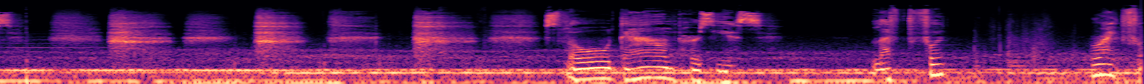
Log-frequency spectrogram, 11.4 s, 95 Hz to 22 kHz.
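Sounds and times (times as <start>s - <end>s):
constant low hum: 0.0s - 11.4s
heavy steadying breathing with sharp gasps: 0.4s - 5.5s
speech: 6.1s - 7.7s, 8.8s - 9.6s, 11.0s - 11.4s.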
